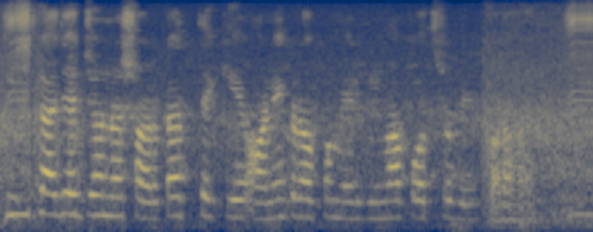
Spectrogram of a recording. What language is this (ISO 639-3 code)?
ben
